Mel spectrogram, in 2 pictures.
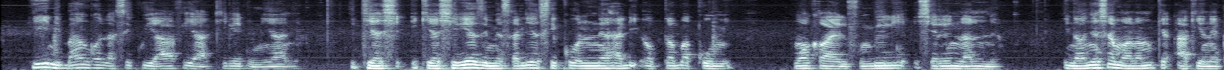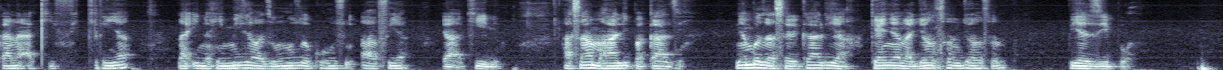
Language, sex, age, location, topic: Swahili, female, 50+, Nairobi, health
